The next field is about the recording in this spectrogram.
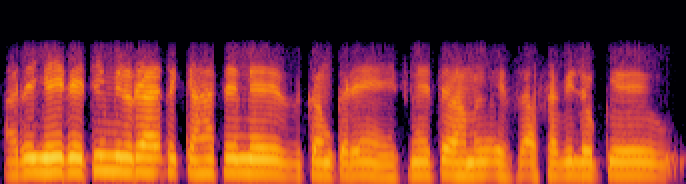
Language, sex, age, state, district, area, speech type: Hindi, male, 45-60, Uttar Pradesh, Prayagraj, rural, conversation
